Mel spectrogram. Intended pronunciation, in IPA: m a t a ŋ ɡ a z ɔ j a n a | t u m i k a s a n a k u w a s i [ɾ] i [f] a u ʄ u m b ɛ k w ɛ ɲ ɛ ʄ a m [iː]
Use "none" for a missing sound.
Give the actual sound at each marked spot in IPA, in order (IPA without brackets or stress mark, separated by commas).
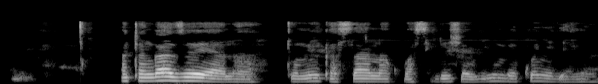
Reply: l, ʃ, iː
